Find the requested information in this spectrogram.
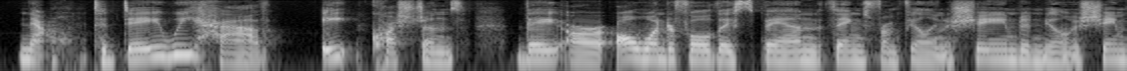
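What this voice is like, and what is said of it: Hoarse, slightly raspy voice. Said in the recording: “If my voice sounds a little hoarse, it's because two of our good friends got married this last weekend. And between the singing and the screaming and the shouting and the just talking, my voice is a little bit raspy”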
